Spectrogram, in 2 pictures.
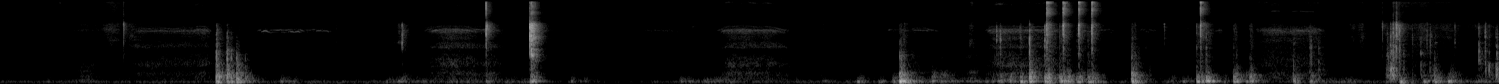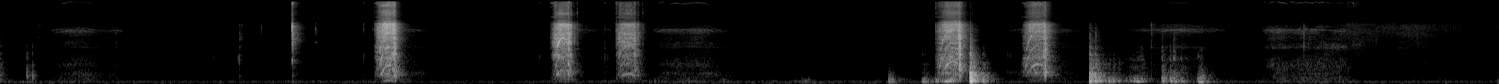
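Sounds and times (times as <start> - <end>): cordless drill bursts: 18.7 - 19.0, 20.5 - 21.5, 24.4 - 25.6.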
